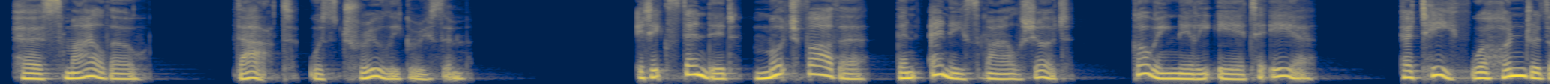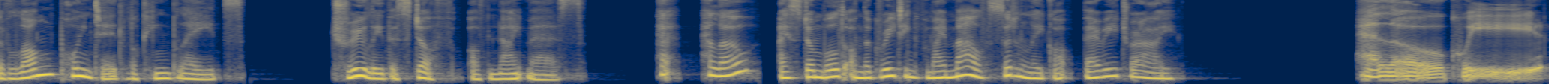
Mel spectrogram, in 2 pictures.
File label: AudioBook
